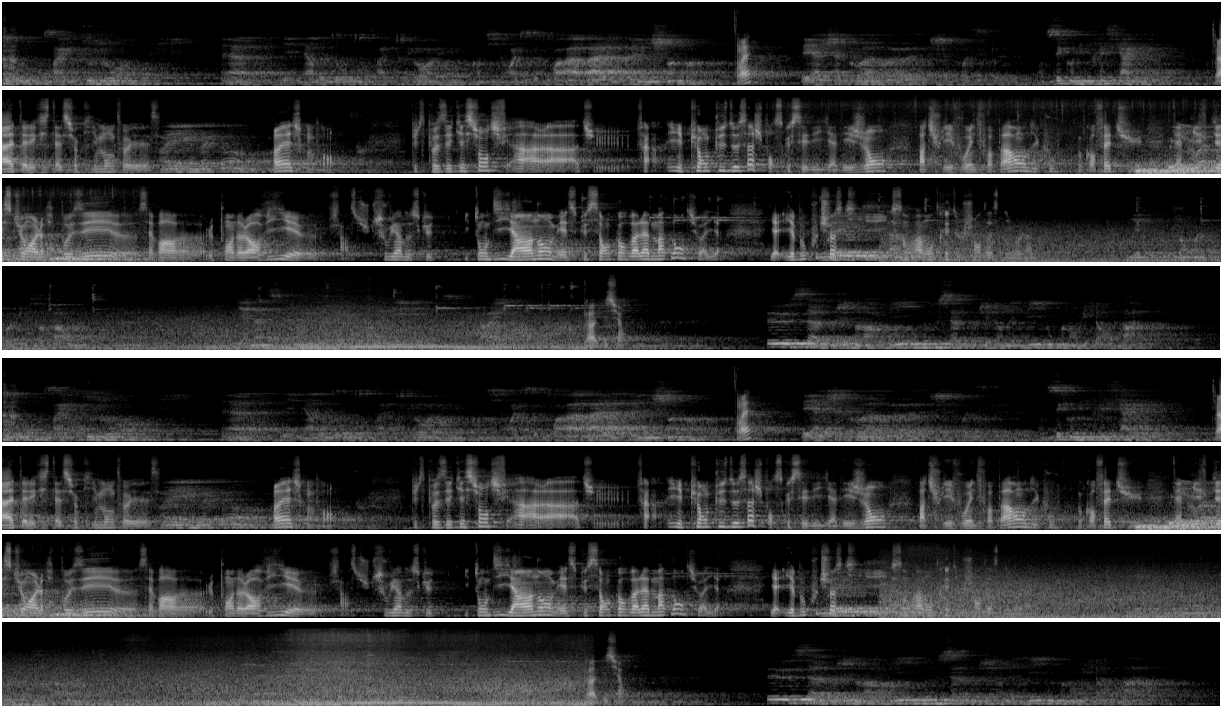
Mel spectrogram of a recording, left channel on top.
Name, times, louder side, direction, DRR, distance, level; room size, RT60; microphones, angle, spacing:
voice 1, 0.0-1.8 2.2-7.3 8.0-11.5 12.0-15.9 23.8-25.0 32.5-34.3 35.6-38.2 38.9-42.1 42.4-43.7 44.2-47.9, equal, 30° left, -2 dB, 3.6 m, -37 dB
voice 2, 12.1-13.9 14.9-15.5 15.9-18.2 18.5-28.7 29.1-34.8 42.4-42.8, left 1 dB, 5° left, 15 dB, 0.6 m, -28 dB
Thunderstorm / Rain, 19.9-25.8, left 1 dB, 50° left, 1.5 m, -33 dB
sound 1, 30.2-32.2 32.5-32.9 33.1-34.1 35.7-36.1 36.3-37.9 39.1-40.2 40.5-42.9, left 9 dB, 75° left, 2.0 m, -49 dB
sound 2, 33.1-42.5, right 4 dB, 85° right, 0.7 m, -35 dB
24.0 x 21.5 x 9.6 m, 2.9 s
head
